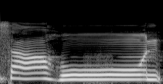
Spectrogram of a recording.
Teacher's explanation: हामिम ज़ेर हिम, स्वला आती हिम, साहून, सीन अलिफ ज़बर सा, तो ये क्या है अलिफ मद्दा है, सीन अलिफ ज़बर, तो यहाँ पर क्या करेंगे एक अलिफ के बराबर खींच कर पढ़ेंगे। वाव पर जज़म और उसके पहले पेश वाव मद्दा, इसको भी एक अलिफ के बराबर खींच कर पढ़ेंगे। अब यहाँ पर नून पर ज़बर है तो आखिरी हर्फ पर हम जज़म देकर सांस तोड़ेंगे।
